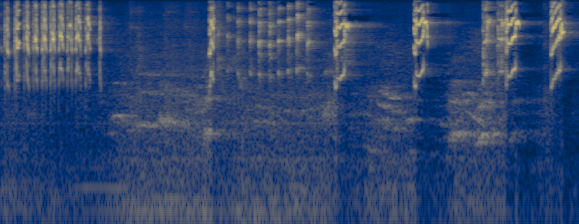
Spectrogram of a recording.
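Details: Lovebirds, described as very vocal and noisy with high-pitched chirps: a fast run of rapid shrill chirps opens, then sharp screechy squeaks and chips come in separate bursts over a quieter background hum.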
